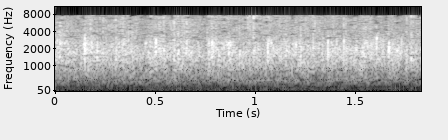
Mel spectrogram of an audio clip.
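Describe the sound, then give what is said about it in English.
A crowd claps steadily in the evening as praise to the Lord, a dense wash of many overlapping hand claps with no pauses, loud and sustained throughout and with no voices standing out. “Give the Lord another big hand clap of praise if you love him tonight.”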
